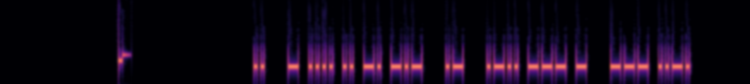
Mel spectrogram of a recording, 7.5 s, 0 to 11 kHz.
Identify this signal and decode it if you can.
Morse code, heard as a keyed tone, about 34 wpm, 700 Hz. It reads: I THINK A LOT OF
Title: Sets of 5 Words 35wpm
